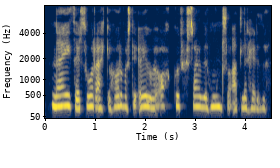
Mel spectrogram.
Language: Icelandic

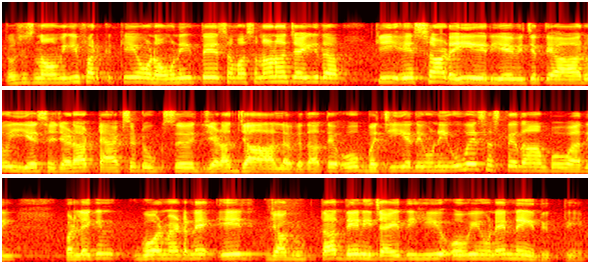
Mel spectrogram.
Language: Dogri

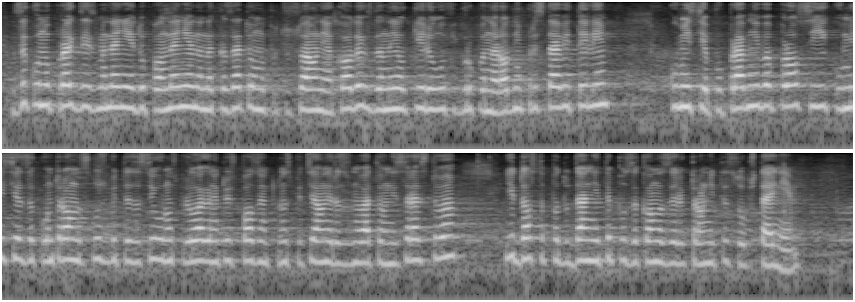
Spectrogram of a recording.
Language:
Bulgarian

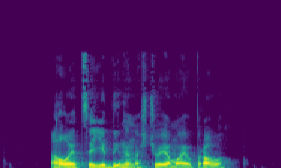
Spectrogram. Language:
Ukrainian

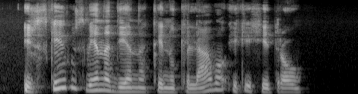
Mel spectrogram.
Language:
Lithuanian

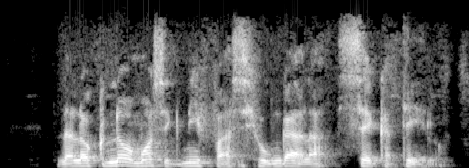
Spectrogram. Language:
Esperanto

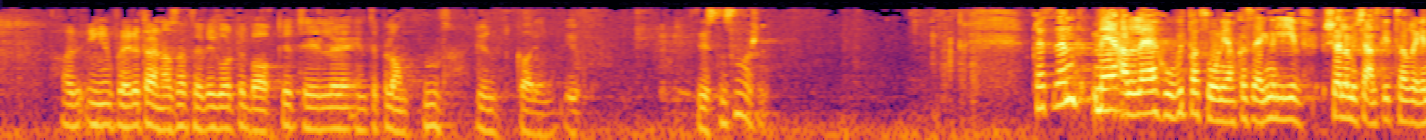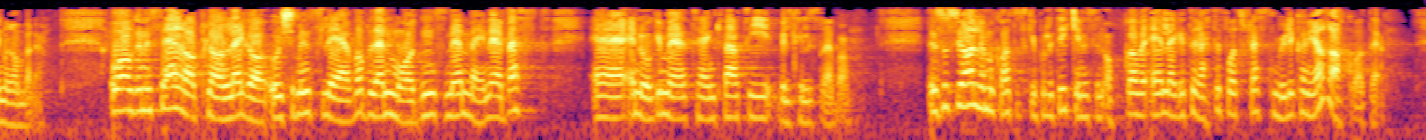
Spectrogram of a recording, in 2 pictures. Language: Norwegian Nynorsk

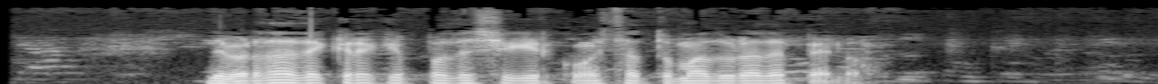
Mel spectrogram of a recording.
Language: Galician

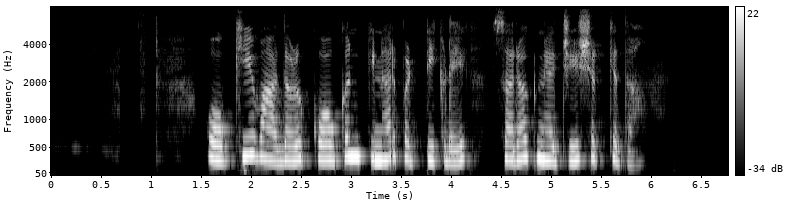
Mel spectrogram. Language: Marathi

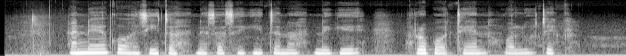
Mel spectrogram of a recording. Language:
Kalenjin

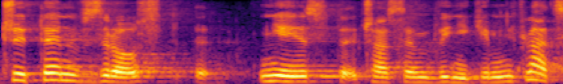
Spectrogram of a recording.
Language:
Polish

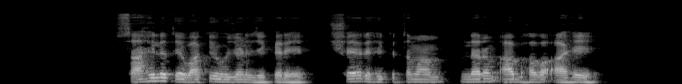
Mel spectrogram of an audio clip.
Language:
Sindhi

